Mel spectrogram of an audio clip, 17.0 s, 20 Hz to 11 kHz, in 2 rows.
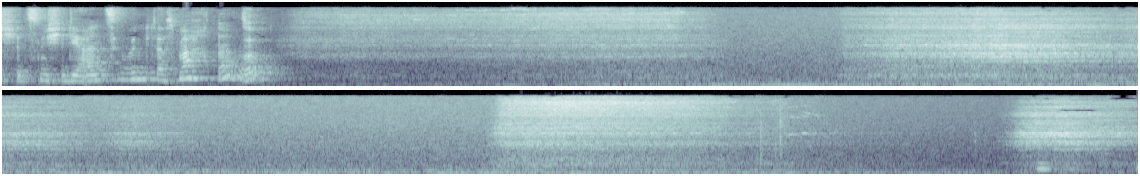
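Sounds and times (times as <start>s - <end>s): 
speech: 0.1s - 2.3s
slow belly breathing: 2.2s - 10.8s, 12.1s - 14.9s, 16.0s - 17.0s.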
